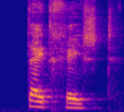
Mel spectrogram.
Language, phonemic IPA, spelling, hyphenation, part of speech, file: Dutch, /ˈtɛi̯t.xeːst/, tijdgeest, tijd‧geest, noun, Nl-tijdgeest.ogg
- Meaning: the intellectual and spiritual trend or way of thinking in a society at a given time or age; zeitgeist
